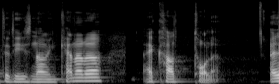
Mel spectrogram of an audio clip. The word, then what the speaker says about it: Eckhart Tolle: I assume that Eckhart Tolle is pronounced Germanly. Yeah. Is a spiritual teacher. He is German-born resistant of Canada. So it's gonna be Eckhart Tolle.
